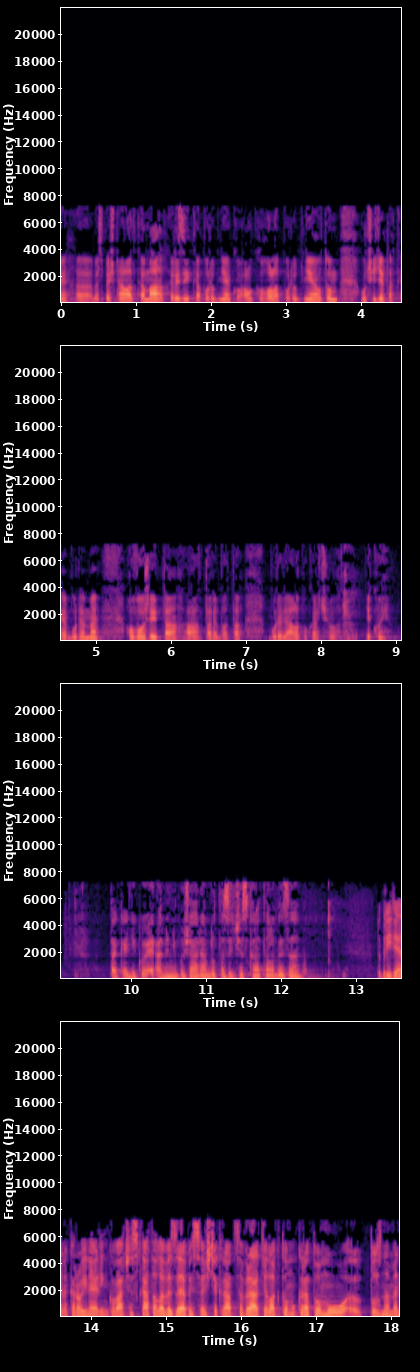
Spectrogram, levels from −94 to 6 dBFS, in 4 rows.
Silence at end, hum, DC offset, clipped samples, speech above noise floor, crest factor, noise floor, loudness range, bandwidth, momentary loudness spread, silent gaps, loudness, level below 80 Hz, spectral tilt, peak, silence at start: 0 s; none; under 0.1%; under 0.1%; 29 dB; 22 dB; -54 dBFS; 11 LU; 7.6 kHz; 15 LU; none; -24 LUFS; -66 dBFS; -3.5 dB/octave; -2 dBFS; 0 s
